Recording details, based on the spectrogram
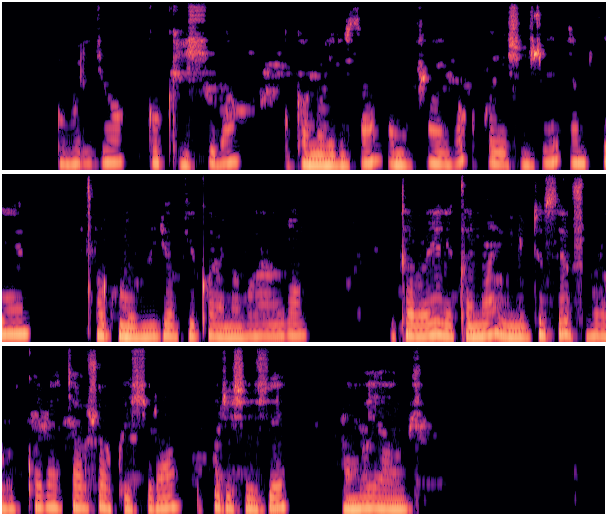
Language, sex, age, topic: Kinyarwanda, female, 18-24, finance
